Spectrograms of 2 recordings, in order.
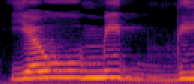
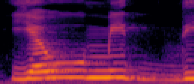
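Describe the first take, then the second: The two takes are said the same way.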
